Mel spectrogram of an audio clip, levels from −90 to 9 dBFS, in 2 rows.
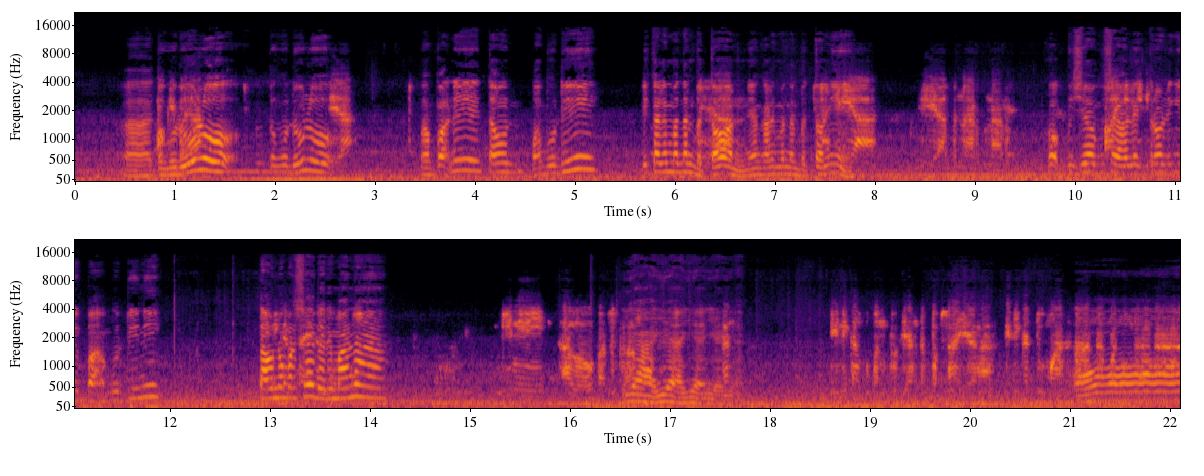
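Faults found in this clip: Nothing stood out on listening, and no symptoms turned up that would need a ticket entry.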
